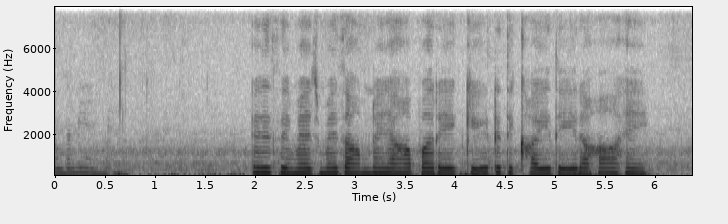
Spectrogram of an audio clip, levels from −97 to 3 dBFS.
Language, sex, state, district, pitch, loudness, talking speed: Hindi, female, Rajasthan, Jaipur, 205 Hz, -17 LUFS, 115 wpm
